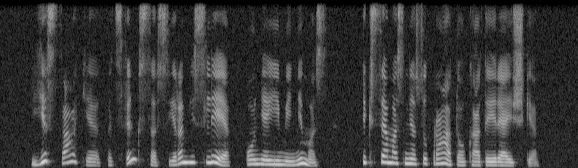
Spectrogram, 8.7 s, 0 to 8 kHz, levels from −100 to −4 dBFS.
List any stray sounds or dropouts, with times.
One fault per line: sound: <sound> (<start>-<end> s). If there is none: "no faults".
no faults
